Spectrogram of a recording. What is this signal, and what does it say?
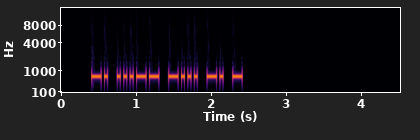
Morse code, heard as a keyed tone, about 28 wpm, 700 Hz. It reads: N3BNT
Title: USA Call Signs - 5 Characters - Repeated 2x - 28wpm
